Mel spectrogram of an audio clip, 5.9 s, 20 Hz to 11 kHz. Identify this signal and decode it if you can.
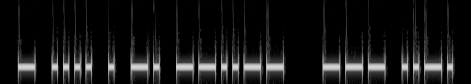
Morse code, heard as a keyed tone, about 17 wpm, 700 Hz. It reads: THEN, OF
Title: Sentences from Top 1000 Words - Review Part 1 - 17wpm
